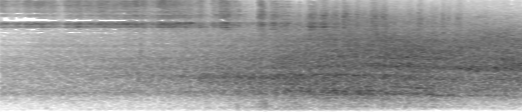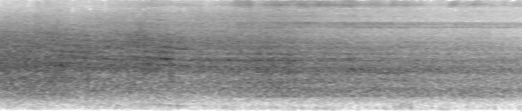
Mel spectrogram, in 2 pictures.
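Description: Electric passenger train passing at speed: a rush of wheels on rail that builds over the first few seconds, is loudest about three to four seconds in, then fades slowly as the coaches move away.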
